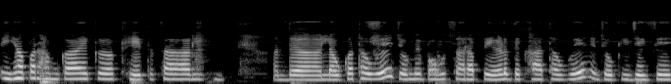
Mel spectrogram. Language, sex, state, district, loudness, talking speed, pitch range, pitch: Bhojpuri, female, Uttar Pradesh, Ghazipur, -18 LUFS, 160 wpm, 225-250 Hz, 235 Hz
